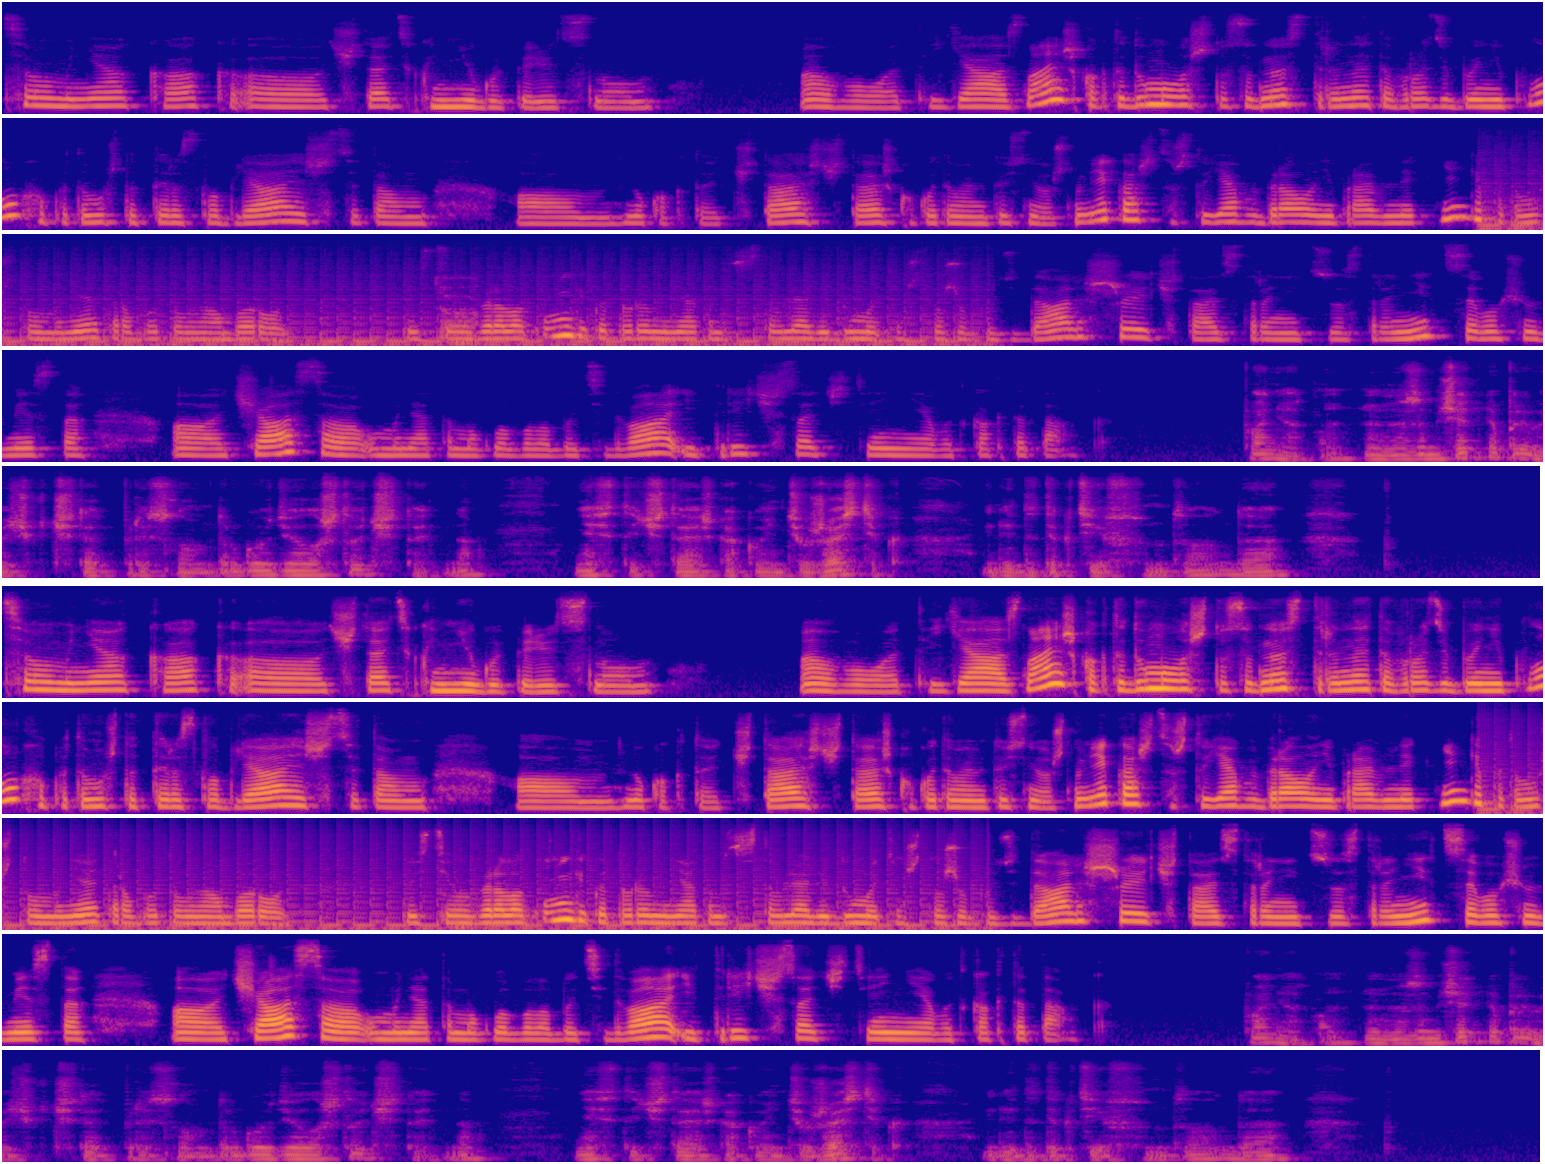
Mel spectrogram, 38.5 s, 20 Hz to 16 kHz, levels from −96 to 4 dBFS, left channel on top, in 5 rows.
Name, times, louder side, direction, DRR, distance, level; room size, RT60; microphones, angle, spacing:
voice 1, 0.0-3.3 4.0-16.8 17.4-23.5 24.0-28.1 28.3-28.5, right 7 dB, 70° right, 0.3 m, -29 dB
sound 1, 15.1-20.4, right 1 dB, 40° right, 0.9 m, -45 dB
voice 2, 29.3-37.8, left 3 dB, 85° left, 1.5 m, -46 dB
5.3 x 4.7 x 4.0 m
head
